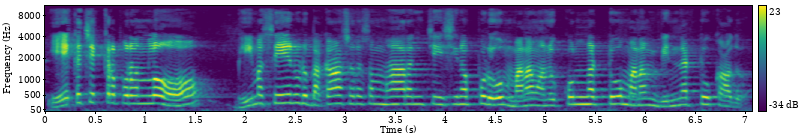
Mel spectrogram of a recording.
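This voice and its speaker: High-voiced man giving a devotional discourse. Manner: chants classical verses, addresses listeners directly; animated storytelling with acted quotes. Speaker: religious discourse speaker.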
